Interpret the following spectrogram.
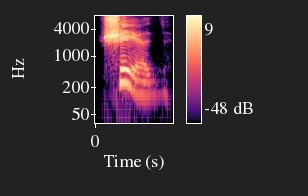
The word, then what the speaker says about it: sked: SK before a soft vowel is pronounced like a sh sound in English shoe, shine, etc. Listen to these examples. Sked.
